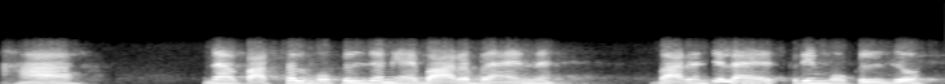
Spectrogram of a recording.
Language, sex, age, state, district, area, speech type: Sindhi, female, 60+, Gujarat, Junagadh, rural, conversation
